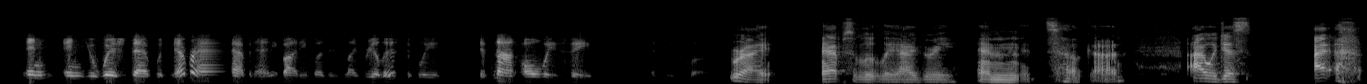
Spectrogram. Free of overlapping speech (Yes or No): Yes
